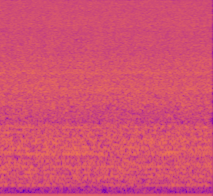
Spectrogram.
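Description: A steady low hum with an even hiss over it, unchanging throughout, with no distinct clicks or knocks.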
